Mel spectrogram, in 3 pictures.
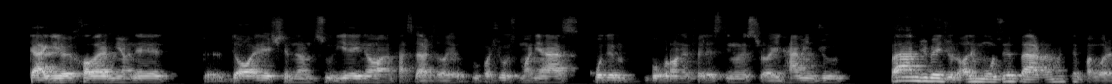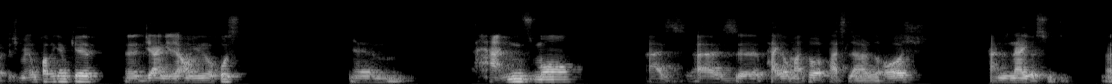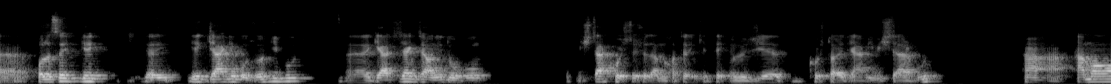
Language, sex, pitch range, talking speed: Persian, male, 100-145 Hz, 115 wpm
